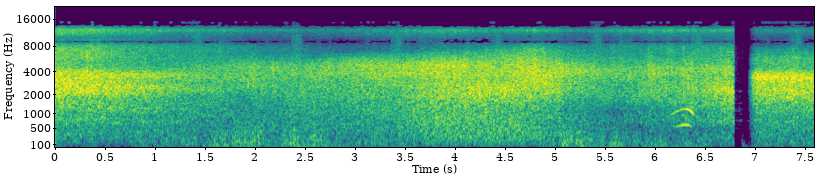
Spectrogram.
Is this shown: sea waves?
yes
